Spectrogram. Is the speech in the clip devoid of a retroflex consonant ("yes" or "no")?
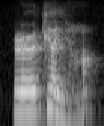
no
